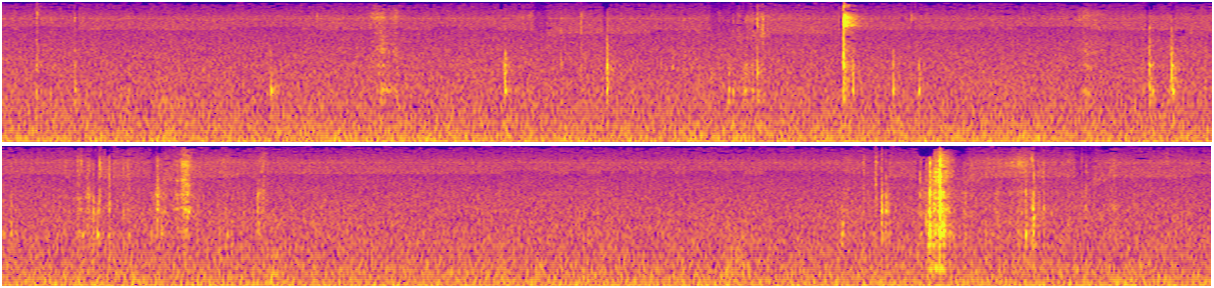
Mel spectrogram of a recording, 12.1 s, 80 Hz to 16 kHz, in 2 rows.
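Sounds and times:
plastic toy train clicks: 10.2s - 11.3s.

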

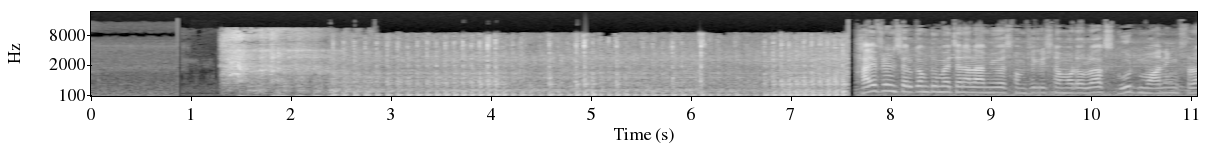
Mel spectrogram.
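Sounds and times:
motorcycle engine starting and running: 1.3s - 7.6s.

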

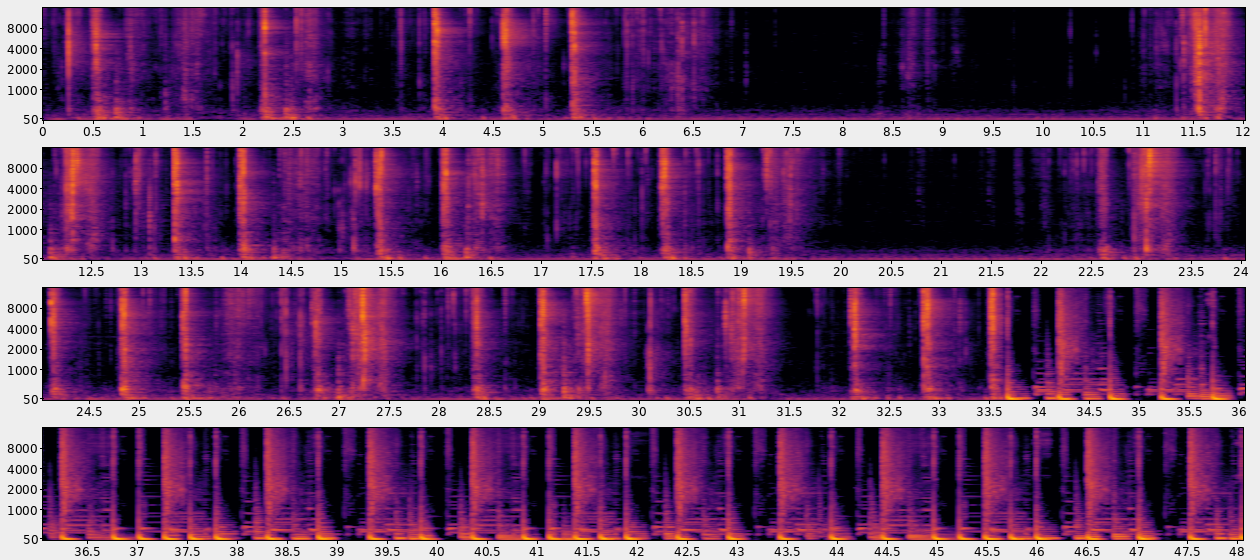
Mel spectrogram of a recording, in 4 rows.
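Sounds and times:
slime crackling and popping: 0.0s - 7.5s, 10.2s - 34.4s.

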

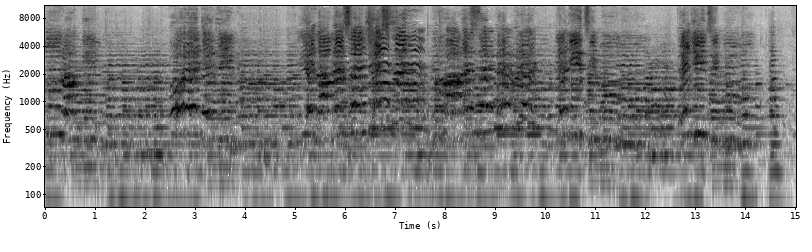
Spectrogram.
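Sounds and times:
children singing: 0.0s - 14.7s
instrumental accompaniment: 0.0s - 15.0s.

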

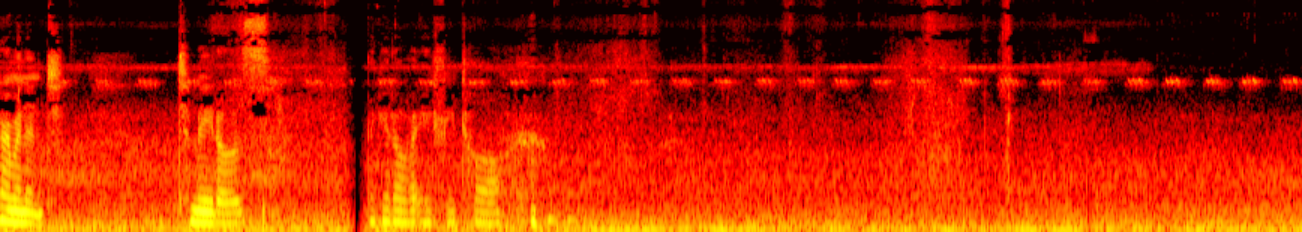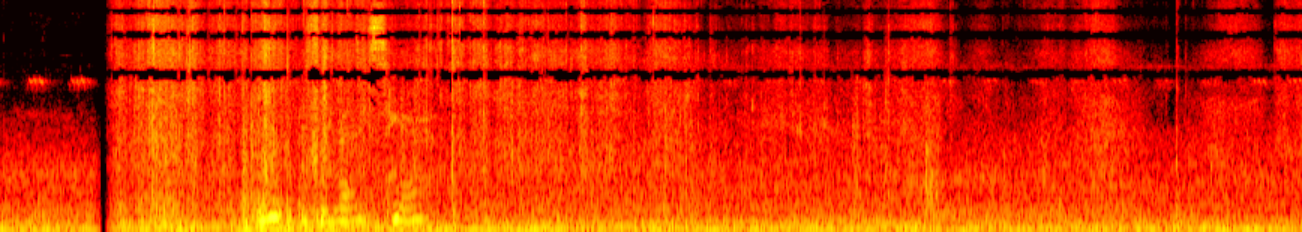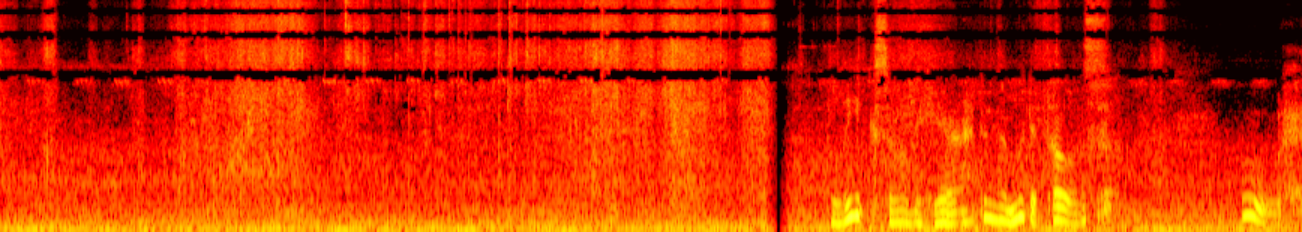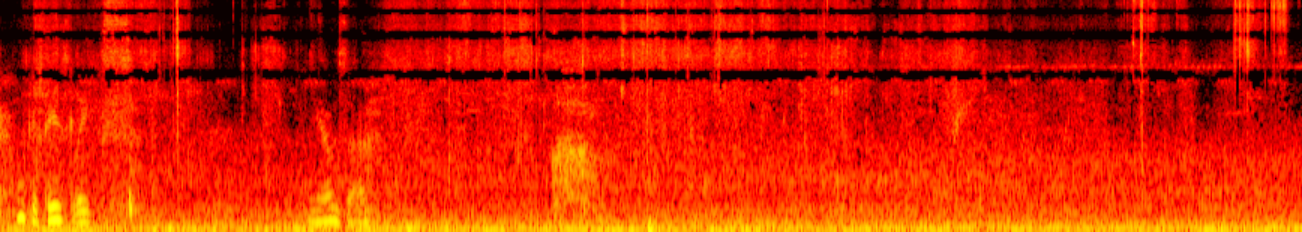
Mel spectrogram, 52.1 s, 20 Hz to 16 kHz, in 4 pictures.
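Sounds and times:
cricket chirping: 0.0s - 52.0s
plant leaves rustling: 14.0s - 37.8s, 39.2s - 52.0s
small crackles: 14.0s - 37.9s, 39.3s - 52.0s.

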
